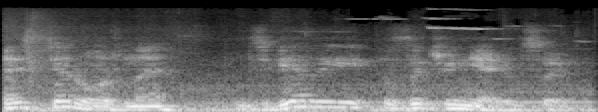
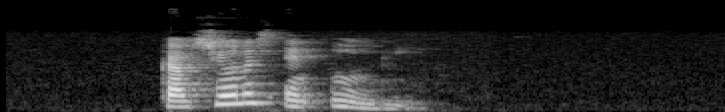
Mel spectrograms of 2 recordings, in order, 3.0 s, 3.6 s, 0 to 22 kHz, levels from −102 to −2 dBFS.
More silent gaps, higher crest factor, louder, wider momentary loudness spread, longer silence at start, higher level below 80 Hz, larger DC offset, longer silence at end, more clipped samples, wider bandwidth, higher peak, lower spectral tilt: neither; second, 14 dB vs 24 dB; first, -15 LUFS vs -22 LUFS; second, 7 LU vs 16 LU; second, 0 s vs 0.8 s; first, -28 dBFS vs -74 dBFS; neither; second, 0 s vs 1.6 s; neither; first, 11.5 kHz vs 7.4 kHz; about the same, 0 dBFS vs -2 dBFS; first, -8.5 dB/octave vs -5 dB/octave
